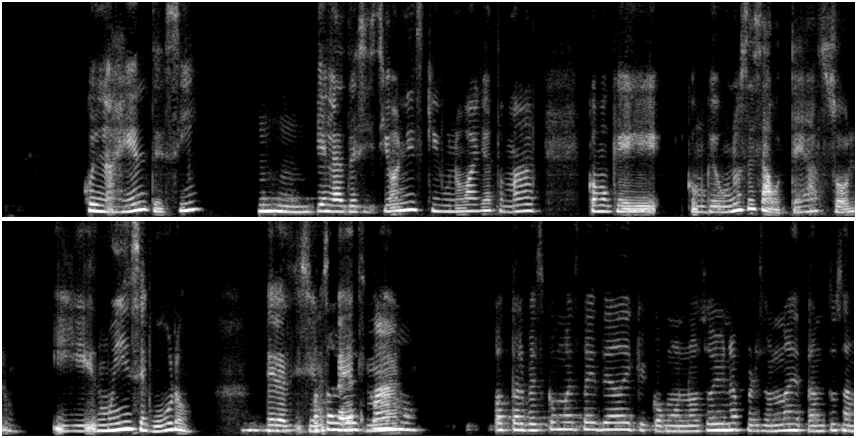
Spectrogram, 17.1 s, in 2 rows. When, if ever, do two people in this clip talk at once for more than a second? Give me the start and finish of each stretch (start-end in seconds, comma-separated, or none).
11.1-12.6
